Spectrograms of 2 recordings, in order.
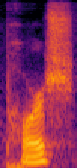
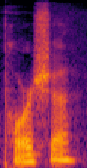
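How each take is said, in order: First: It is said the American way. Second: It is said the German way. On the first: This is how people in the US say it. "We call Porsche cars" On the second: This is how people in Germany say it. "but they call Porsche"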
